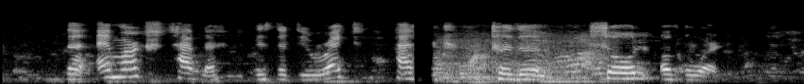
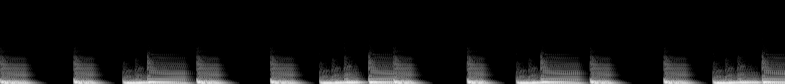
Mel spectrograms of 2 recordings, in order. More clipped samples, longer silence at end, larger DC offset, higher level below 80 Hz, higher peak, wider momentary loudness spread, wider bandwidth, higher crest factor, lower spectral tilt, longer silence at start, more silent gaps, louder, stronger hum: neither; first, 0.3 s vs 0 s; neither; second, -58 dBFS vs -16 dBFS; about the same, -2 dBFS vs 0 dBFS; first, 13 LU vs 10 LU; first, 8 kHz vs 1.4 kHz; about the same, 16 dB vs 12 dB; second, -3.5 dB/octave vs -15 dB/octave; first, 0.2 s vs 0 s; second, none vs 0.49-0.73 s, 1.16-1.22 s, 2.41-2.70 s, 4.35-4.67 s, 5.06-5.16 s, 6.33-6.63 s; about the same, -16 LUFS vs -15 LUFS; neither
